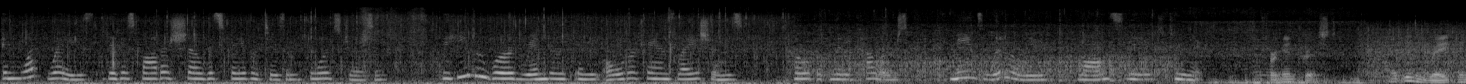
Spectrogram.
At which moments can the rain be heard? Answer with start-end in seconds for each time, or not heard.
0.0-14.6.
